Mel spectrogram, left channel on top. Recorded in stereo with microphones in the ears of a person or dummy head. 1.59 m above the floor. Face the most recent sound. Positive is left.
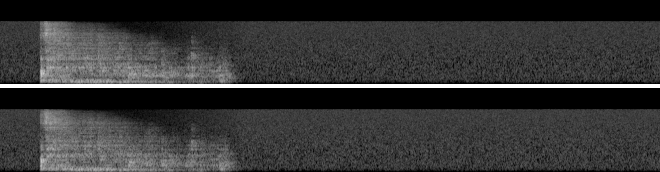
turn(degrees=25)  # may be behind; listen again after turning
